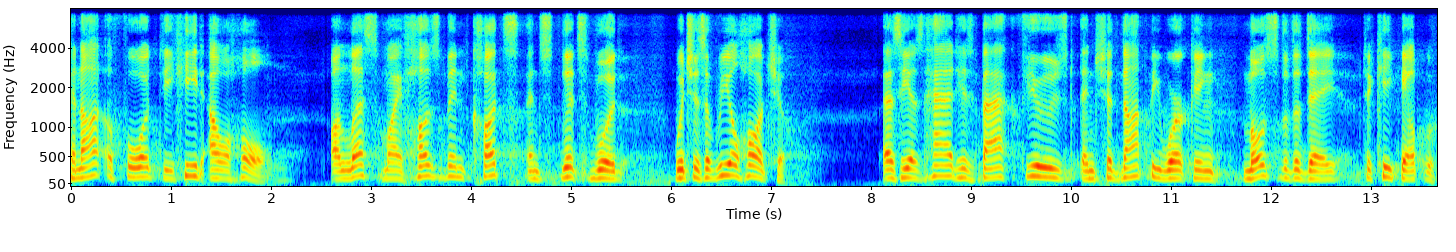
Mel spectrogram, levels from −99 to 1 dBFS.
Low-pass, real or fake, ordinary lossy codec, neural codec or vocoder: 7.2 kHz; fake; Opus, 64 kbps; codec, 16 kHz in and 24 kHz out, 0.9 kbps, LongCat-Audio-Codec, four codebook decoder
